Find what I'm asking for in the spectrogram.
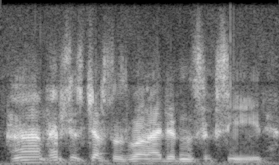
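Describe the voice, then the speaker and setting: A man's voice: fairly low pitch, lively intonation, brisk, natural voice. An actor playing a cool, calculating man in an old-time radio drama, speaking in an articulate, self-assured way. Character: cool, calculating detective writer, a vengeful father. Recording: noisy, dull old radio broadcast recording.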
